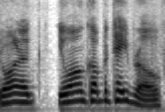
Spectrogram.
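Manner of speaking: put-on British accent. Joking with others about being British: mock British accent. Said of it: "slap the back of my head if she ends up hearing me doing that".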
